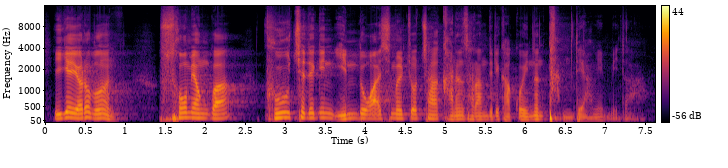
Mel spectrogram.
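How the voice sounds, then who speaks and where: A man who is a pastor, preaching a Friday-service sermon in animated storytelling style, acting out the quotes in his stories. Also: mid-range voice, creaky, in a large hall. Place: church sanctuary.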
